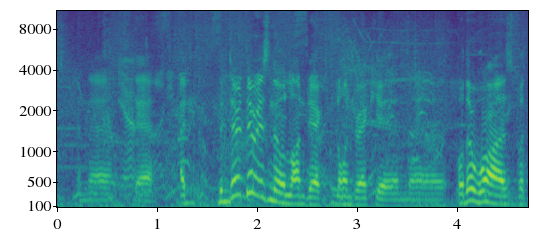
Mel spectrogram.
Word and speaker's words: Londrekia: It's Londrekia? Londrekia. Okay, Londrekia.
